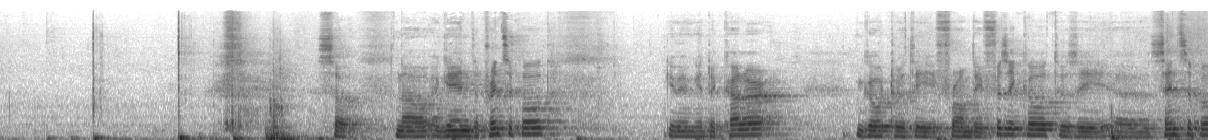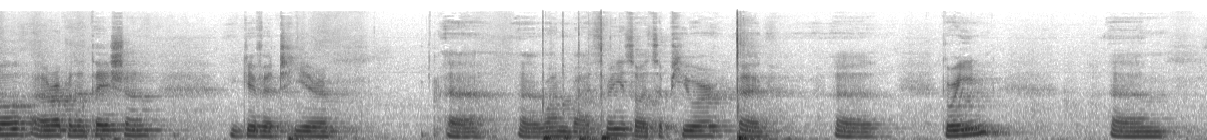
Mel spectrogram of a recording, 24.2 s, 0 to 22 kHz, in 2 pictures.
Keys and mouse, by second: 0.7 click, 4.3-6.7 drag, 8.4 click.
